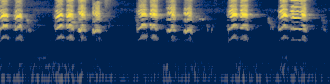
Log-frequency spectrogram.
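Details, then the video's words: Sooty-headed bulbul young calling for its mother: harsh, buzzy chattering bursts in short groups, spaced under a second apart, rough and insistent over faint low noise. "SUARA PIKAT // ANAK KUTILANG MEMANGGIL INDUKNYA"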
